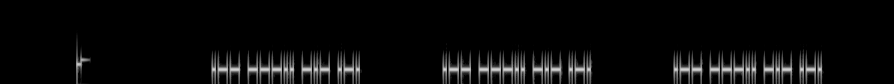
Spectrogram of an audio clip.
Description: Morse code, heard as a keyed tone, about 40 wpm, 700 Hz. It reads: W8KR W8KR W8KR
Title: Easy Call Signs Repeated 3x - 40wpm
